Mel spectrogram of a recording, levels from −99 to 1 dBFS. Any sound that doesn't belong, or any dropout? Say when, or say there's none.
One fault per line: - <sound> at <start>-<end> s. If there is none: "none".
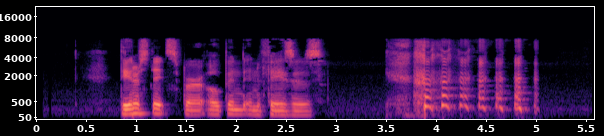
- laugh at 3.5-5.1 s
